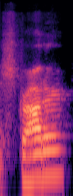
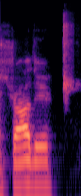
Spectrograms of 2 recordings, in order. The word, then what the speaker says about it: Strawther: I want to say it's like Strouder. Oh, Julian Strawther.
